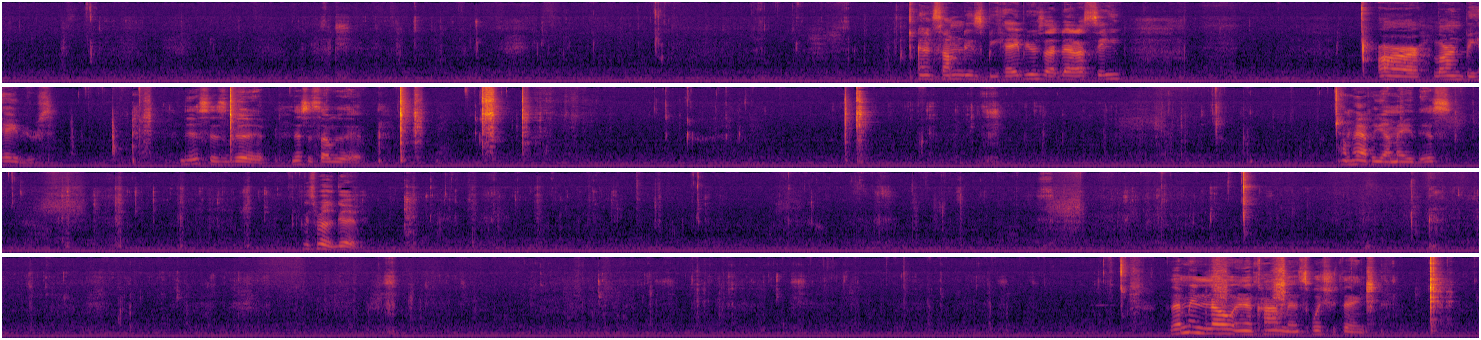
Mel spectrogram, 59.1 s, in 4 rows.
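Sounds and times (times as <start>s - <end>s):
person chewing food: 0.0s - 9.2s, 18.6s - 28.2s, 29.3s - 32.6s, 33.2s - 55.9s
steady low hum: 0.0s - 59.0s.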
